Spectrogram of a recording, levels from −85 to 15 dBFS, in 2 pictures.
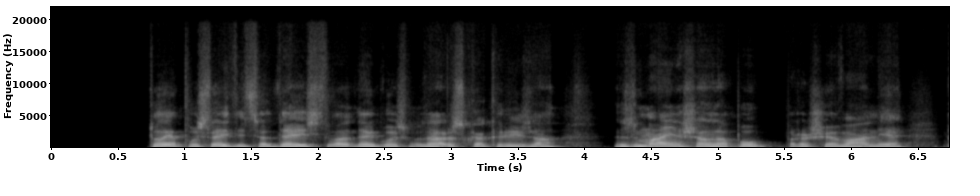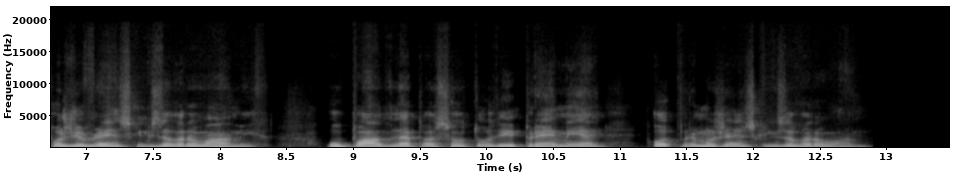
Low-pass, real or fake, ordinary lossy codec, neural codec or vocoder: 19.8 kHz; fake; none; codec, 44.1 kHz, 7.8 kbps, DAC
